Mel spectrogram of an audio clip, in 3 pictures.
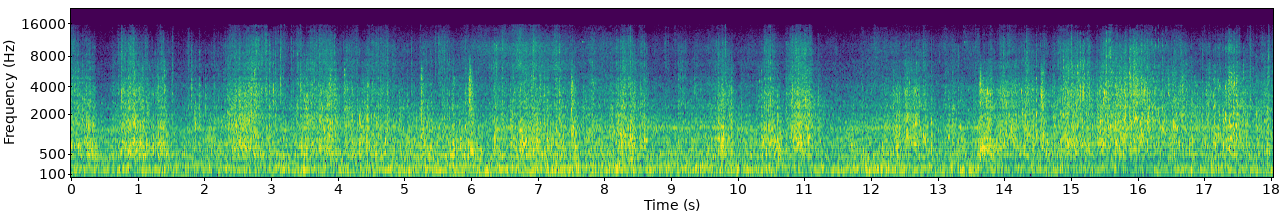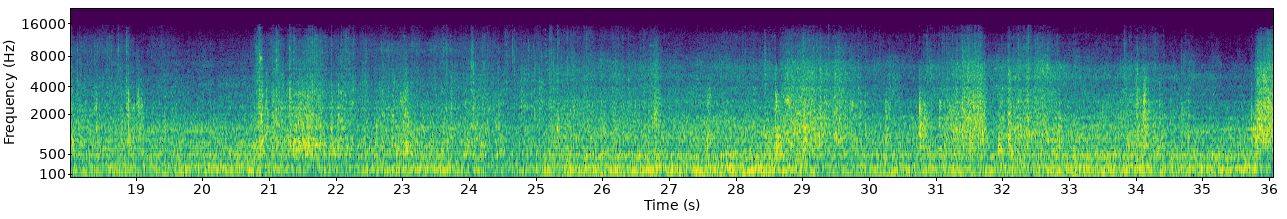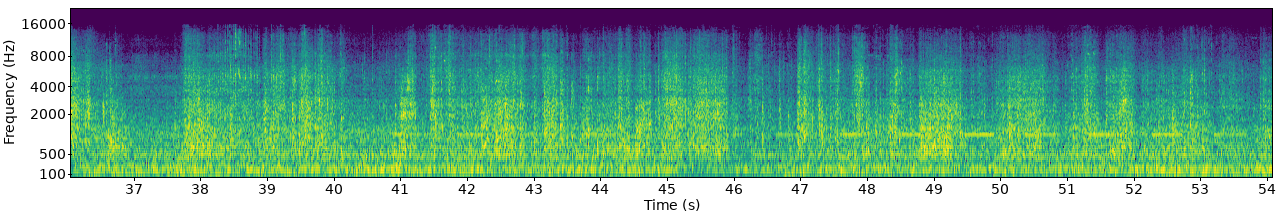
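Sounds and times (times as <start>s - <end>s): mill machinery rattling: 37.7s - 54.0s.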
